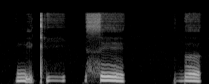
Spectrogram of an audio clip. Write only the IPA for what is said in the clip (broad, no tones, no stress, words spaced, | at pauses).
mʲḛkʼi̤ | se | ɠə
